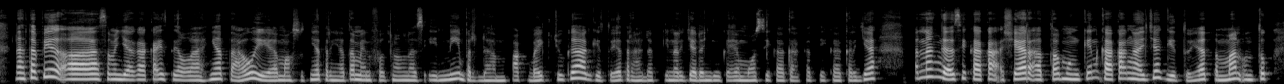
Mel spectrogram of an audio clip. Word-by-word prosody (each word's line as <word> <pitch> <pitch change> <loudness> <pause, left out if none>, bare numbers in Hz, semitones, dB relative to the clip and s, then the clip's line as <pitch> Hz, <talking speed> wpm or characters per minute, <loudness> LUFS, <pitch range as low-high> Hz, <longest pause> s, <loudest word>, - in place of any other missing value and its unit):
nah 275 - +3
tapi, 310 +4 +4
eee, 240 -5 +6
semenjak 230 -3 +1
Kakak 235 +2 -2
istilahnya 195 +2 -1
tahu 220 +3 0
ya 185 -3 +1
maksudnya 195 +3 -3
ternyata 195 +2 -2
mindfulness 195 -2 -3
ini 205 +5 0
berdampak 180 0 -5
baik 185 +2 -3
juga 275 +6 +3
gitu 195 -4 -8
ya 195 - 0
terhadap 185 -2 -5
kinerja 190 -1 -3
dan 185 - 0
juga 190 -1 -6
emosi 185 +1 -3
Kakak 180 -2 -7
ketika 185 0 -9
kerja, 185 +7 -2 0.4
pernah 320 +5 +2
nggak 240 -7 +4
sih 285 - -5
Kakak 230 -3 +2
share 260 +2 +5
atau 220 +2 0
mungkin 255 +4 0
Kakak 250 +3 +4
ngajak 245 +6 +2
gitu 200 -4 -3
ya 230 +4 +3
teman 235 +4 +2
untuk, 250 +4 -2
210 Hz, 180 wpm, -21 LUFS, 190-240 Hz, 0.4 s, eee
